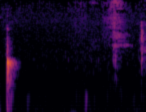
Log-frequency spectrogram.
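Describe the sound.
A voice imitates a skull popping with a single short, sharp plop at the very start, followed by near silence and a few faint small noises.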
